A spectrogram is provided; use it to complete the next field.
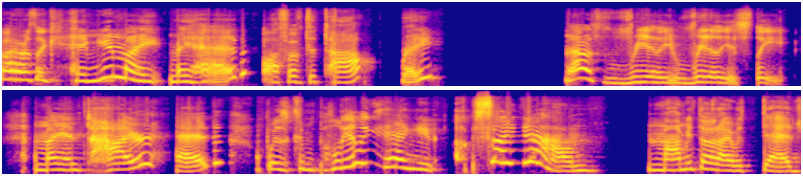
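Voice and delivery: small, adorable, cute little cat voice. Speaking as the pet cat to viewers: cute little cat voice. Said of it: "He has a cute little voice".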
